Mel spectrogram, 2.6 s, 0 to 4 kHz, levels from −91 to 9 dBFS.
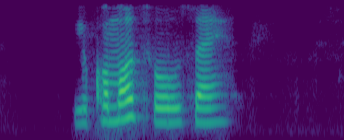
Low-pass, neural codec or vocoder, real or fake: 3.6 kHz; codec, 16 kHz, 0.8 kbps, ZipCodec; fake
